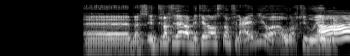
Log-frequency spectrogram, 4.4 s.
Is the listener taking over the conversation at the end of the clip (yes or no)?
yes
